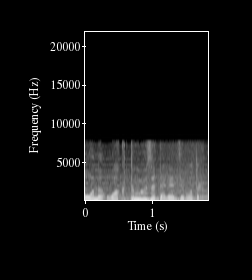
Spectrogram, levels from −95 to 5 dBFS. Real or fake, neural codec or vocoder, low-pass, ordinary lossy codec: real; none; none; none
